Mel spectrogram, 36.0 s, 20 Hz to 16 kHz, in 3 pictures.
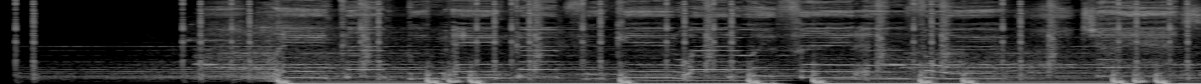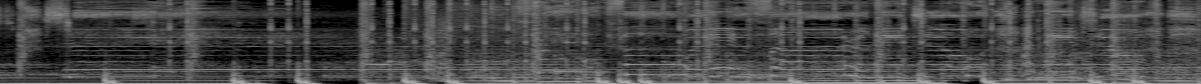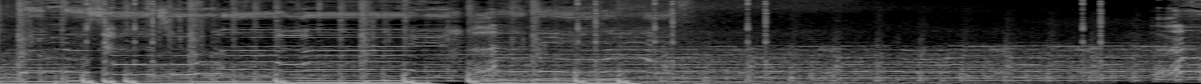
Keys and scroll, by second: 5.4 ], 6.2 [, 8.5 [.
